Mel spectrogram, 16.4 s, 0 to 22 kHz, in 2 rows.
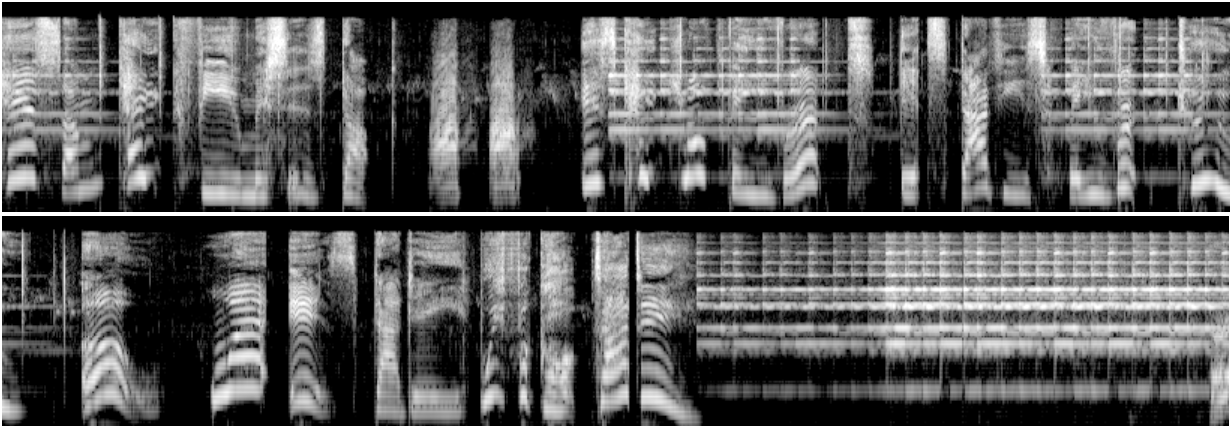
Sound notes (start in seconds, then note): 2.8 quacking; 6.9 bell dinging; 12.8 bell continues dinging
